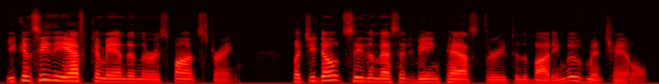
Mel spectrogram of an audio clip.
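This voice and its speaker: Bright-voiced man narrating a technical tutorial. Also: medium pitch, expressive, moderate pace, dry recording. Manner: methodical, explanatory. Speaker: tutorial presenter.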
